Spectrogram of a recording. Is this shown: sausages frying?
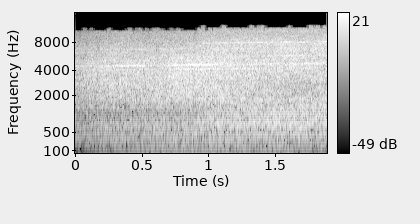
no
